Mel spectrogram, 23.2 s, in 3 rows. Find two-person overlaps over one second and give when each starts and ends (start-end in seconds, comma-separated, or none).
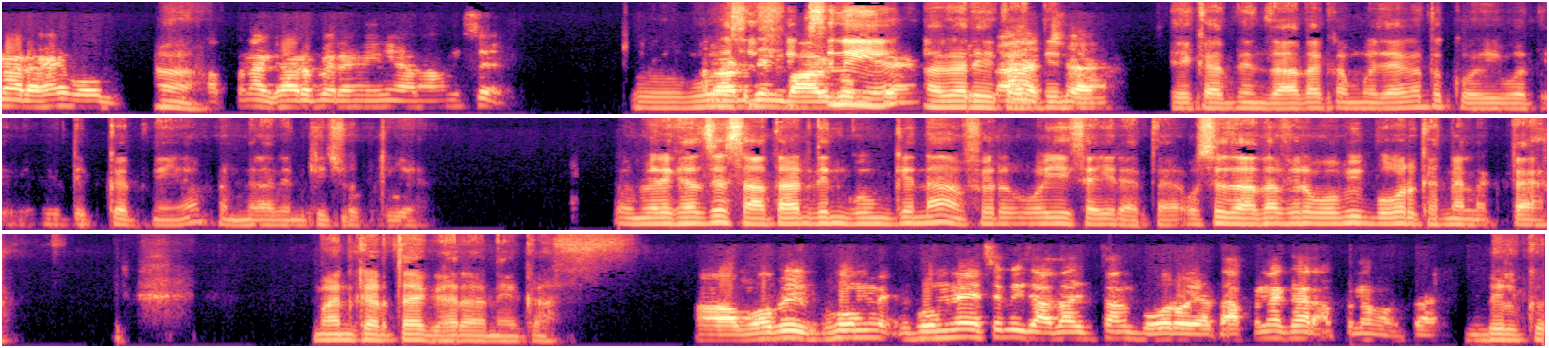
3.5-5.4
